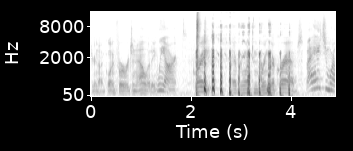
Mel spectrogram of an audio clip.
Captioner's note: laughing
